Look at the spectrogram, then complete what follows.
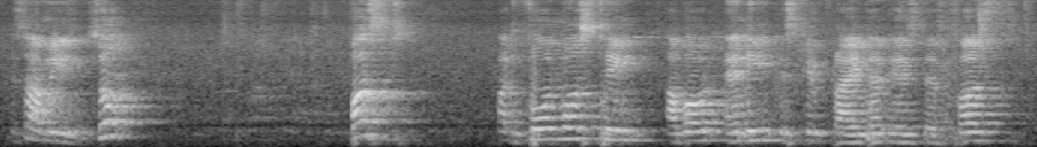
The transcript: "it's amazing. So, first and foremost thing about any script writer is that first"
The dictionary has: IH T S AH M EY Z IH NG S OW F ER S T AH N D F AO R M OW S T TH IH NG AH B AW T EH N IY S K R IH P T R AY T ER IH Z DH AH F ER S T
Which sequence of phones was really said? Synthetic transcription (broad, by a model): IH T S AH IH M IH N S OW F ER S T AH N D F AO R M OW S T T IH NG AH B AW T EH N IY S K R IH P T R AY T ER IH Z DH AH F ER S T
